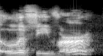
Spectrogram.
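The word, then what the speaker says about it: Lefebvre: My first name is Andre, A-N-D-R-E-I. – Mm-hmm. – Last name is Lefevre. It's spelled L-E. F like Foxtrot, E. B like Bravo. V like Victor, R-E.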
